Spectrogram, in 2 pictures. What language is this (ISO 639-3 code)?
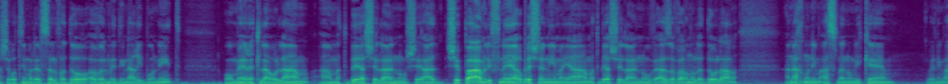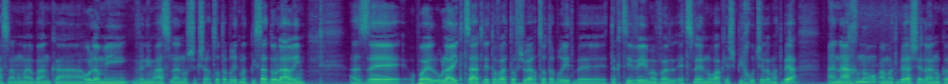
heb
